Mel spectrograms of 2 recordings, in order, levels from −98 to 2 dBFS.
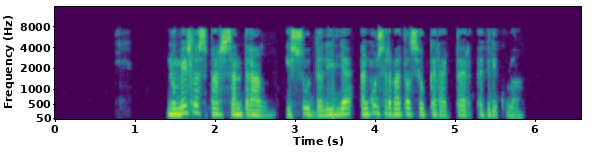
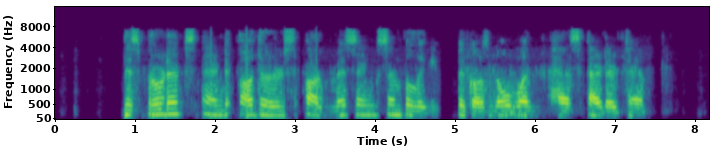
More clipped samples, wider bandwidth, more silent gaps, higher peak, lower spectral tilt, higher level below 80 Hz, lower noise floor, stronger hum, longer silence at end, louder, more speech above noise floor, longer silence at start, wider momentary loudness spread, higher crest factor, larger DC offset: neither; about the same, 8 kHz vs 7.6 kHz; second, none vs 4.84-4.94 s; about the same, 0 dBFS vs -2 dBFS; second, -3.5 dB/octave vs -5 dB/octave; first, -52 dBFS vs -58 dBFS; first, under -90 dBFS vs -76 dBFS; neither; about the same, 0.75 s vs 0.8 s; first, -16 LUFS vs -19 LUFS; first, over 73 dB vs 57 dB; first, 1.4 s vs 0.85 s; first, 13 LU vs 8 LU; about the same, 18 dB vs 18 dB; neither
